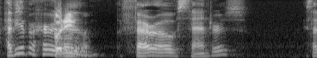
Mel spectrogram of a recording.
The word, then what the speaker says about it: Pharoah Sanders: Have you ever heard of Pharoah Sanders? Is that how you pronounce his name? Pharoah Sanders, yeah, fantastic.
